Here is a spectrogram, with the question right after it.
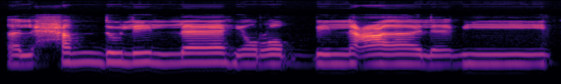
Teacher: जब हम पढ़ते हैं बिस्मिल्लाह तो इसमें लाम का लाम अल्लाह सुब्हानहू तआला, इसमें जो लाम पढ़ा जा रहा है मोटा नहीं पढ़ा जा रहा, बारीक पढ़ा जा रहा है। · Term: लाम बारीक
